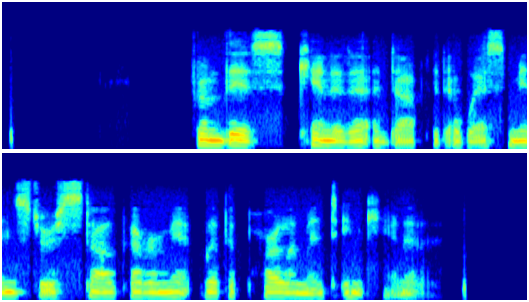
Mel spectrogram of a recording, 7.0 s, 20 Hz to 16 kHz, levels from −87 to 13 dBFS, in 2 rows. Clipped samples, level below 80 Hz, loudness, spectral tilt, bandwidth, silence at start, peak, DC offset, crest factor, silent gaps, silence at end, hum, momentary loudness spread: under 0.1%; -68 dBFS; -26 LUFS; -4 dB/octave; 8 kHz; 1.3 s; -8 dBFS; under 0.1%; 20 dB; 1.93-1.97 s; 0.7 s; none; 10 LU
